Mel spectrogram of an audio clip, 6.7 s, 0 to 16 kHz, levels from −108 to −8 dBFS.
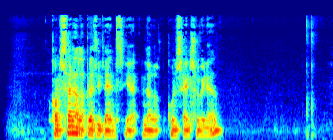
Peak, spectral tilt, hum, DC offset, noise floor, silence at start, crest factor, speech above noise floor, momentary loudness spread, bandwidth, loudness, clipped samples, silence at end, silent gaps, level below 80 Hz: -6 dBFS; -6 dB/octave; none; under 0.1%; -77 dBFS; 1.05 s; 22 dB; 50 dB; 11 LU; 11.5 kHz; -28 LUFS; under 0.1%; 2.25 s; none; -52 dBFS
